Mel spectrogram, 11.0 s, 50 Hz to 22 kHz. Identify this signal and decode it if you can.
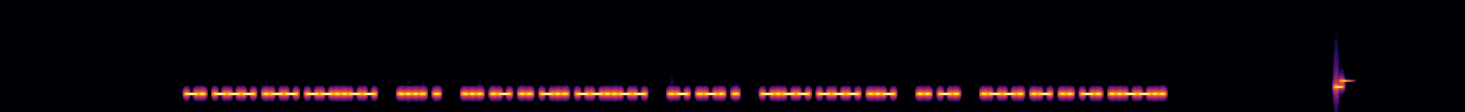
Morse code, heard as a keyed tone, about 41 wpm, 700 Hz. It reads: NOW, HE SAID, ARE YOU IN PAIN?
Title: Sentences from Top 1600 Words 45wpm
